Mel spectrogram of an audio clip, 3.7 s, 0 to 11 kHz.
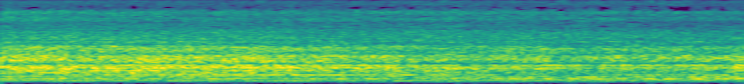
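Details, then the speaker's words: Nissan SR20DET in an S14 after rod bearing replacement and bleeding the lifters: smooth, even idle with a steady hum, no knocking or ticking, running great. "And a happy SR. Oh"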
